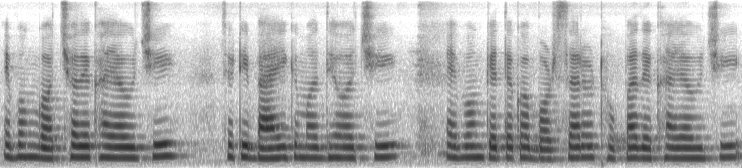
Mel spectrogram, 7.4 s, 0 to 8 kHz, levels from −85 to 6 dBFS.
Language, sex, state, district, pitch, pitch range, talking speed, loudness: Odia, female, Odisha, Nuapada, 190 Hz, 185-200 Hz, 95 wpm, -17 LUFS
